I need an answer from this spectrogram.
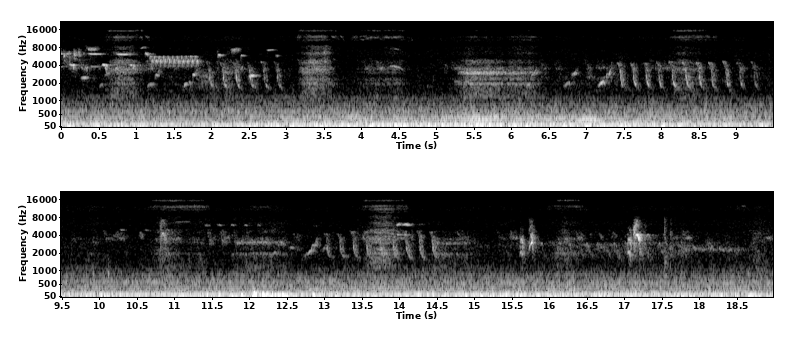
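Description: Small birds chirping and trilling, with several rapid runs of short chirps, over a steady low background rumble. A brief low thump about twelve seconds in.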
